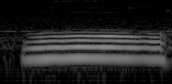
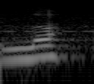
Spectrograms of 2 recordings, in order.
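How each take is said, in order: First: The L is heavy, tongue flat on the roof. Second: The L is light, tongue tip behind the teeth. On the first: "Americans take the tongue and they kind of splat it on the roof of their mouths" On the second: "it's kind of dainty. You take the tip of your tongue and you put it right behind your teeth"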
